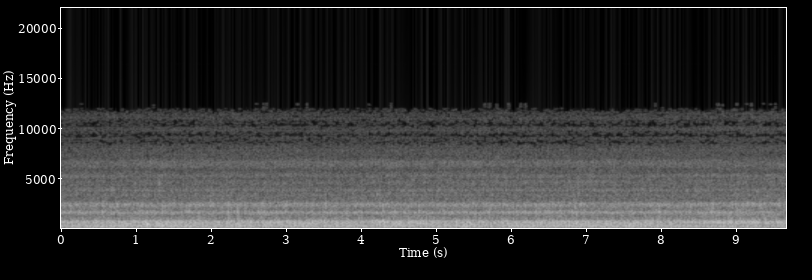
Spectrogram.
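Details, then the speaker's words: 1968 Ford Mustang coupe, off the road 15 years, carburetor with working choke, warming up at idle after recommissioning; smooth even rumble, no misses, stumbles or knocks, doesn't smell rich; carburetor set right, runs clean. "see what does it sound like out here actually sounds good doesn't smell rich yeah i think we're sitting right where we need to sit"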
